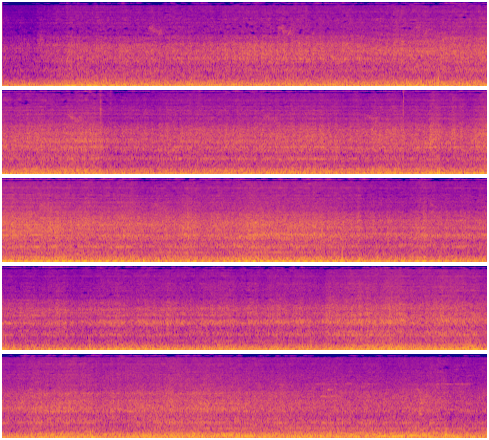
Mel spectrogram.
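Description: Freight cars of a chemical weed-spraying train rolling past on the rails: a steady rumble and clatter of wheels on track, with a low steady hum joining in for the middle stretch.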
